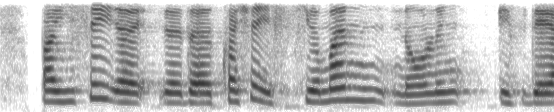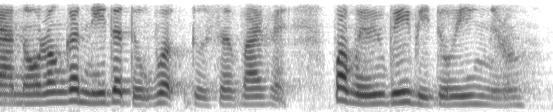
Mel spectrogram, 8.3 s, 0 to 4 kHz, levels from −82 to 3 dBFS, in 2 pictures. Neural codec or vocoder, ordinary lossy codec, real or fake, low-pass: vocoder, 44.1 kHz, 128 mel bands, Pupu-Vocoder; none; fake; 3.6 kHz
